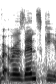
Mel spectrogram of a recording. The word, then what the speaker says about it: Rosinsky: this is Dave Rosinsky.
